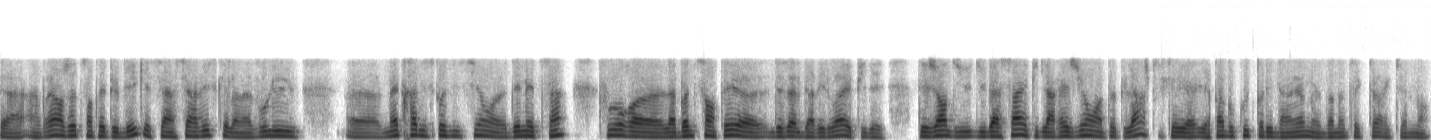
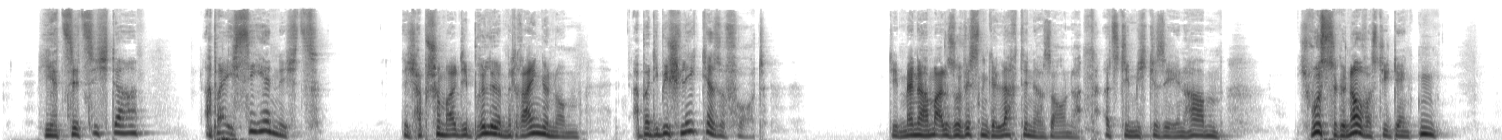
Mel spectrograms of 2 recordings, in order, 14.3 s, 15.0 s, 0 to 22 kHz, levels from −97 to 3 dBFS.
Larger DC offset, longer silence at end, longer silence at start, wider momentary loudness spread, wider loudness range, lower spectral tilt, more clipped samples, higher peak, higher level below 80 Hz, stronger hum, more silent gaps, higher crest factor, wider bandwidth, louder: neither; second, 0.05 s vs 0.65 s; second, 0 s vs 0.45 s; second, 9 LU vs 16 LU; about the same, 3 LU vs 5 LU; first, -12 dB/octave vs -5 dB/octave; neither; about the same, -2 dBFS vs -2 dBFS; second, -56 dBFS vs -48 dBFS; neither; neither; about the same, 18 dB vs 22 dB; second, 4 kHz vs 17 kHz; about the same, -20 LUFS vs -22 LUFS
